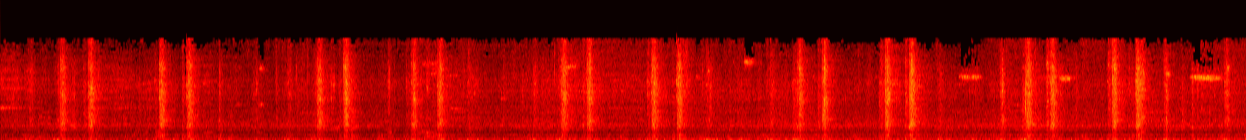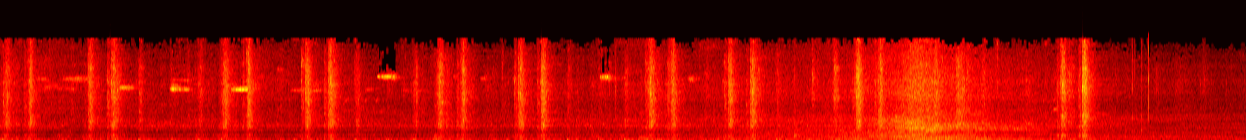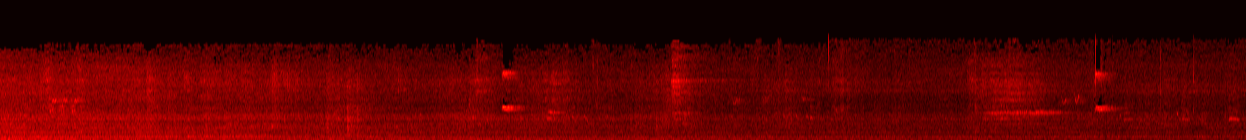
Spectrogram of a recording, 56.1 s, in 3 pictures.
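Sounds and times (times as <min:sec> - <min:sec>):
train wheels clicking over rail joints: 0:00.0 - 0:36.0
faint wheel squeals: 0:52.1 - 0:54.2.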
